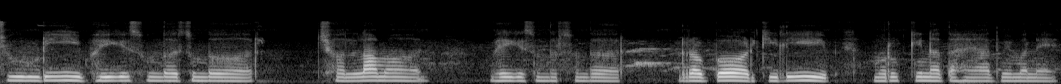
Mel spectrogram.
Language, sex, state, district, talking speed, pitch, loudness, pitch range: Hindi, male, Chhattisgarh, Jashpur, 105 wpm, 170 Hz, -18 LUFS, 165-180 Hz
